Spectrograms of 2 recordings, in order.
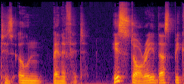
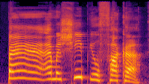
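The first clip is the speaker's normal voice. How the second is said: high, loud bleating goat voice; a goat cursing at the hunter; angry goat; 6 dB louder than usual. Acted. Goat shouting at Robinson after being shot, high and loud.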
